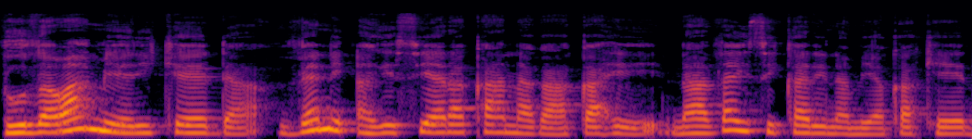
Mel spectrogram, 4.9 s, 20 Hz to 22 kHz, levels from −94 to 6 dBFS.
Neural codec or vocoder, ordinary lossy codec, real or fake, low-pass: vocoder, 44.1 kHz, 128 mel bands every 256 samples, BigVGAN v2; none; fake; 14.4 kHz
